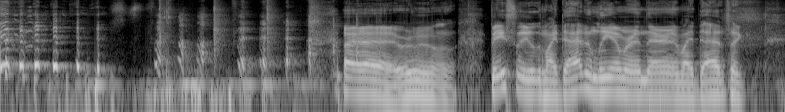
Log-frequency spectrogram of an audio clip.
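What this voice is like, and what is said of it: Usual voice. Nothing is said of it.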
